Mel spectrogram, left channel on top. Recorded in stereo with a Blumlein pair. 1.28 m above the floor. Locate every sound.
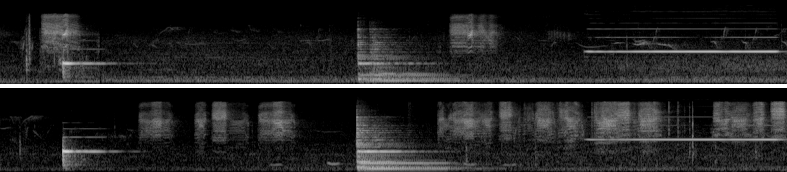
0.6 s a piano: 15° right, 0.9 m
3.6 s a piano: 45° right, 5 m
5.8 s a flute: 20° left, 1.1 m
